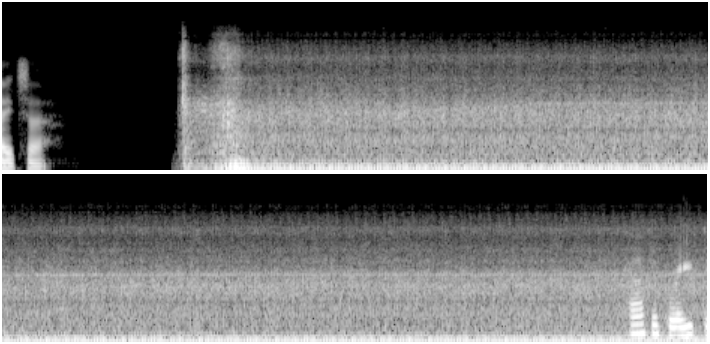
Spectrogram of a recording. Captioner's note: bus engine idling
